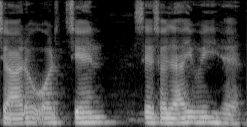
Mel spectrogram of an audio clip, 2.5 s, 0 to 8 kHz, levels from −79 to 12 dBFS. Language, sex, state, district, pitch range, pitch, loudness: Hindi, male, Jharkhand, Ranchi, 110-120 Hz, 115 Hz, -17 LUFS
